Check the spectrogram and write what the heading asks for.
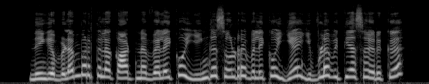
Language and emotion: Tamil, angry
